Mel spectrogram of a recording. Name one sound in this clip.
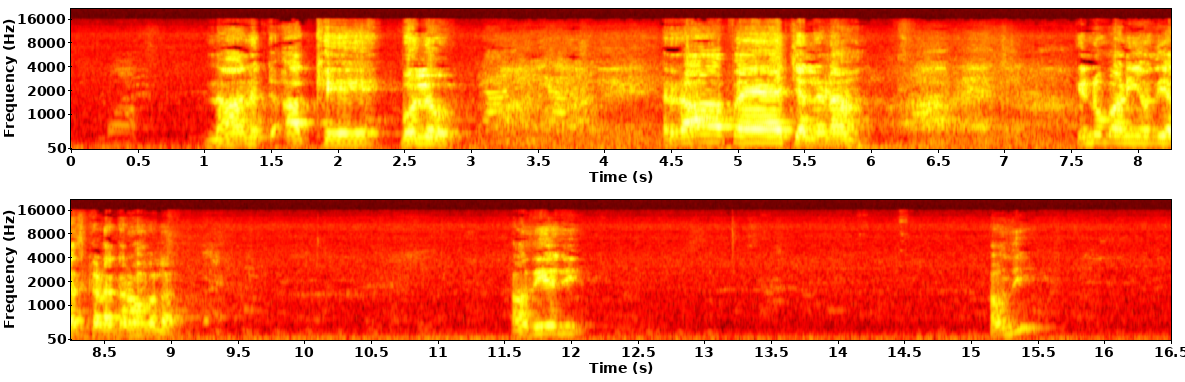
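A middle-aged man preaches with animation through a microphone and loudspeakers, in bursts with pauses.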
